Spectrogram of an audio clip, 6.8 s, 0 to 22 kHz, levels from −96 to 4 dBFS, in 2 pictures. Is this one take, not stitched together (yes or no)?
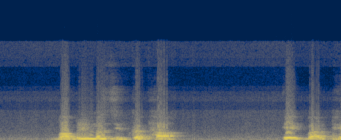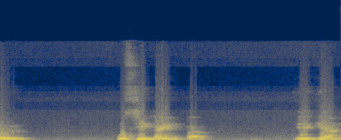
yes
